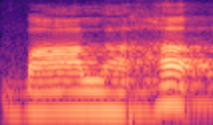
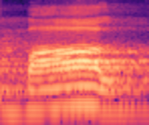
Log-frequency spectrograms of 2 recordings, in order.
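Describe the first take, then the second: First: The word ends with a breathy h sound. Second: The word ends without a final h sound. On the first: The speaker calls it right. "विसर्ग का बालः" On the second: The speaker calls it wrong. "यह संस्कृत में उच्चारण नहीं होगा"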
